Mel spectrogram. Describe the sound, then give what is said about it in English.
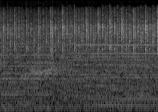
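A car engine runs steadily with a rapid mechanical ticking and a high, whining squeal from worn, squeaky belts, a continuous rough drone with no voices. “You can't tell me they couldn't hear that car coming in. Yeah, right. Right? It's got squeaky belts. It's got a huge tick sound.”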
